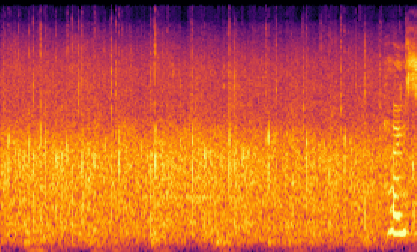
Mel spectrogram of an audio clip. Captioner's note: applause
